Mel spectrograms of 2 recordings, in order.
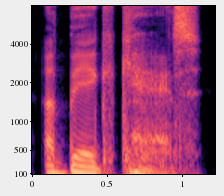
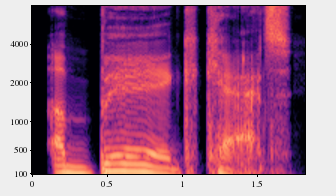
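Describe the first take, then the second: First: Said in the usual way. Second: BIG stretched very long and slow; drawn-out emphasis. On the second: A narrator's reading. Storyteller revealing a mountain lion, drawn-out stress on BIG. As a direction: dwell on BIG, each word drawn out.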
